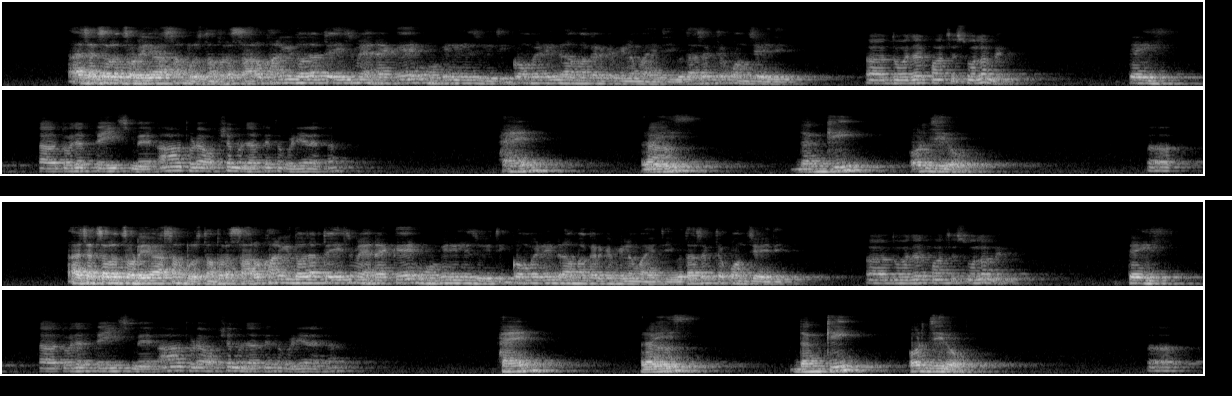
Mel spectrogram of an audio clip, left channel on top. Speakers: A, on the right; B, on the left.
A: अच्छा चलो थोड़ा ये आसान पूछता हूँ थोड़ा शाहरुख खान की 2023 में है ना कि मूवी रिलीज हुई थी कॉमेडी ड्रामा करके फिल्म आई थी बता सकते हो कौन सी आई थी
B: हैं दो हजार कौन से सोलह में
A: तेईस
B: दो हजार तेईस में हाँ थोड़े ऑप्शन हो जाते तो बढ़िया रहता
A: फैन रईस
B: हाँ
A: डंकी और
B: हम्म
A: जीरो
B: अ,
